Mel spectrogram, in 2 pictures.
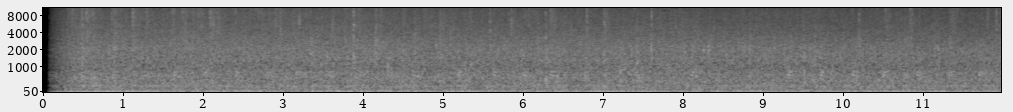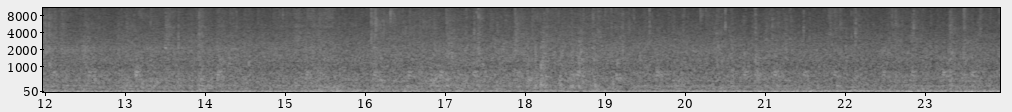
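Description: Heavy rain falling steadily: a dense, even hiss dotted with many separate drop hits. It fades in quickly at the start.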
